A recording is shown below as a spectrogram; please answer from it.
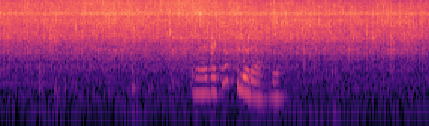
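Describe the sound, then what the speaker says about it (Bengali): Pointed gourd (potol) fries in oil in a wok, a steady close hiss of sizzling throughout, with a brief spoken remark in the middle over the frying. "পটলগুলো সাঁতলানো হয়ে গেছে, এর থেকে বেশি কড়া আর ভাজবো না।"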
